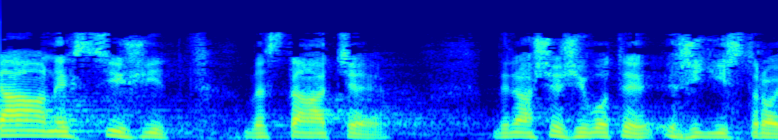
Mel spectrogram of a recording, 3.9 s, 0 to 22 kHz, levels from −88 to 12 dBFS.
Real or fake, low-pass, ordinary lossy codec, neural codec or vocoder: real; 10.8 kHz; MP3, 32 kbps; none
